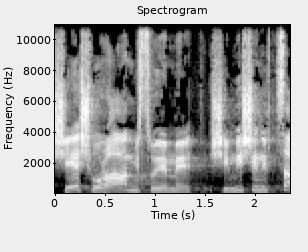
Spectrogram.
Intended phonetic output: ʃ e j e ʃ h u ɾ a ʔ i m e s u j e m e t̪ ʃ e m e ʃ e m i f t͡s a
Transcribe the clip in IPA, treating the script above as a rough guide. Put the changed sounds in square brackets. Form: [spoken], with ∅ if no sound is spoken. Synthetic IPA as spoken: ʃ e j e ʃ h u ɾ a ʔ [a] m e s u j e m e t̪ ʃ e m [i] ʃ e [n] i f t͡s a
